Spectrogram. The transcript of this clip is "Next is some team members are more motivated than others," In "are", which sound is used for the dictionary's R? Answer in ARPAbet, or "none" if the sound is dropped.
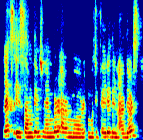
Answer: R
